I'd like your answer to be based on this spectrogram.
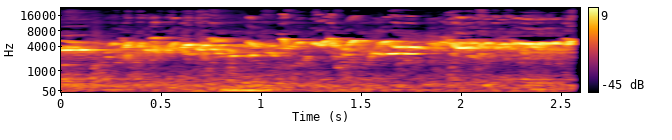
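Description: Gloster canaries in breeding cages, a dense continuous high chirping and twittering from several birds, fairly near and steady throughout.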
